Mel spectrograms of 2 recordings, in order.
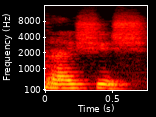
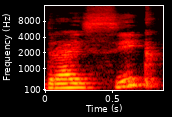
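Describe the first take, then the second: First: The word ends with a soft sh sound. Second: The word ends with a hard k sound. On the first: "ಎಸ್ ಥರನೂ ಹೇಳ್ತಾರೆ" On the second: "ಸಿಗ್ ಅಂತ ನಾವು ಕರಿಬೋದು"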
